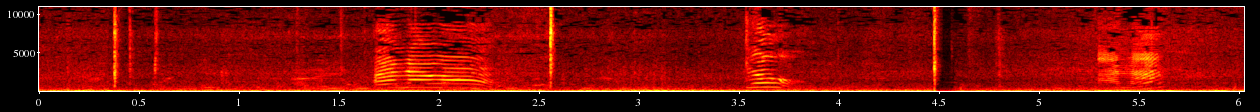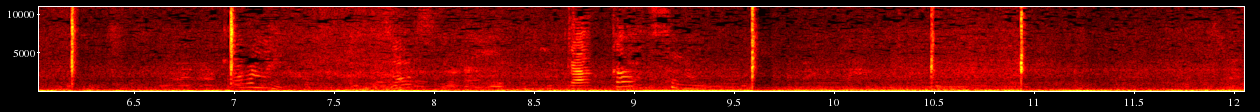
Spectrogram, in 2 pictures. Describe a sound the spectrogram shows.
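A young child claps hands.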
